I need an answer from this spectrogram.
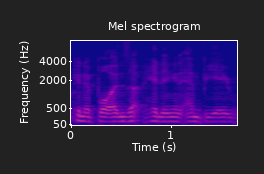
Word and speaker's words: Knueppel: talk about Duke freshman Wing Khan kiple yes pronounced kiple Khan himself said that's how you pronounce it so that's what we'll be going with and kiple is an unbelievable shopmaker one of the best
